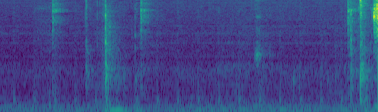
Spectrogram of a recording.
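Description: Computer keyboard keys are pressed in a quick, irregular series of close, crisp clicks, with a couple of louder taps near the end and no talking.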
